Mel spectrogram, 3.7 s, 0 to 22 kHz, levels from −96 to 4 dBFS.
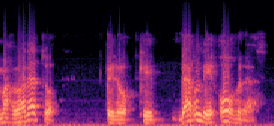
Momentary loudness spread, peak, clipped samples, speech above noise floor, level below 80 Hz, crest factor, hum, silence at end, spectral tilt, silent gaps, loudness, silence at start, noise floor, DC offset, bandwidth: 8 LU; -6 dBFS; under 0.1%; 20 dB; -38 dBFS; 10 dB; none; 0.2 s; -8 dB/octave; none; -17 LUFS; 0 s; -36 dBFS; under 0.1%; 8.2 kHz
